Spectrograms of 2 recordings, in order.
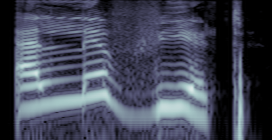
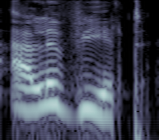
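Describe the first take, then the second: First: "alleviate" slowly and louder; teacher's loud, slowed-down "alleviate"; slow, emphatic word. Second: Said in the usual way. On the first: Shown as a demonstration. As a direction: draw out "alleviate" syllable by syllable, firmly. Repeats new word for learners.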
